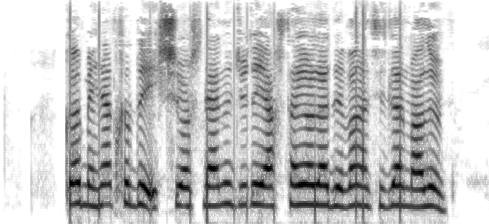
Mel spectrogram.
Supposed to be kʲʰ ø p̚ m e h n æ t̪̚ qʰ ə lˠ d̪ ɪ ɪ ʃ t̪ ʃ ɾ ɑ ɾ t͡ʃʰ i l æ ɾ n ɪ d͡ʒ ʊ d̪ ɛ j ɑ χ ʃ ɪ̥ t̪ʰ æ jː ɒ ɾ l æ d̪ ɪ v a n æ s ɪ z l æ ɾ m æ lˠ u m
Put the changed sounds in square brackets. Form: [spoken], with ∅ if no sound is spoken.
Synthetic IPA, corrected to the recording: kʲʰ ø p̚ m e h n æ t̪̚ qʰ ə lˠ d̪ ɪ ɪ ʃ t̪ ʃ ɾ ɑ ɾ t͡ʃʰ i l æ ɾ n ɪ d͡ʒ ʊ d̪ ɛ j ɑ χ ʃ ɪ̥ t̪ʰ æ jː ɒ ɾ l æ d̪ ɪ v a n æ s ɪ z l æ ɾ m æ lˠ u m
